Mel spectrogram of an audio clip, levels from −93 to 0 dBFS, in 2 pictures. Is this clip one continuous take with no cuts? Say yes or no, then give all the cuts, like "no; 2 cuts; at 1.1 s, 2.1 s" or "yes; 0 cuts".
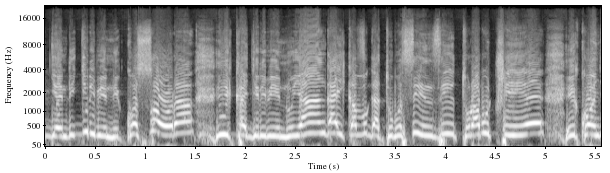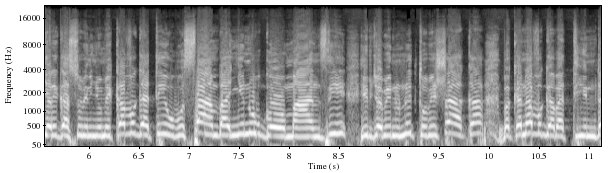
yes; 0 cuts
